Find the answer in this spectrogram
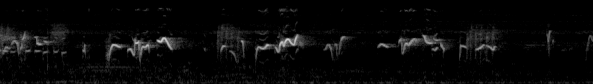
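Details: Red-whiskered bulbul of the mountain form in a caged decoy fighting trap, after a month in the cage, giving bright whistled phrases of rapid up-and-down notes, grouped in bursts about a second apart.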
